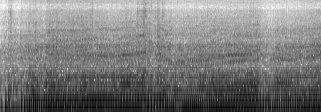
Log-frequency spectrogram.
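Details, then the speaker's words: Hero Passion Pro motorcycle being ridden after a full engine rebuild: steady low engine drone with even pulses, no knocks or rattles; runs very smooth, much smoother than before the work. "చాలా అంటే చాలా smooth గా వెళ్ళిపోతుంది అన్నమాట బండి మీరు నడిపితే మీకు అర్థమైపోతుంది కదా"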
